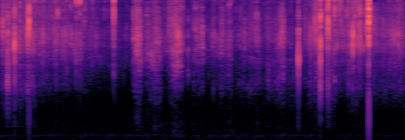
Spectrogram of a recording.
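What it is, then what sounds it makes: Foam ball slime. Sticky foam ball slime, full of small white foam beads, is stretched into a long sheet and squeezed by fingertips away from the mic. Quiet, bright crackling and crinkling pops come in many sharp, scattered snaps over soft rustling, with almost no low end.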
